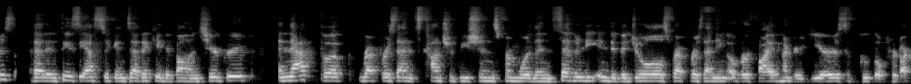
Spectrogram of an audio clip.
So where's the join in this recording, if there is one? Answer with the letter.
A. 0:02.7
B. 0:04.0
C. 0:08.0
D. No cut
A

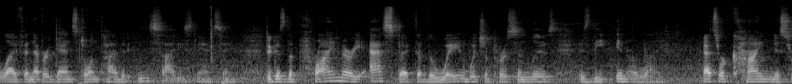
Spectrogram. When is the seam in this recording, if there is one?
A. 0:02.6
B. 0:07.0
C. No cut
B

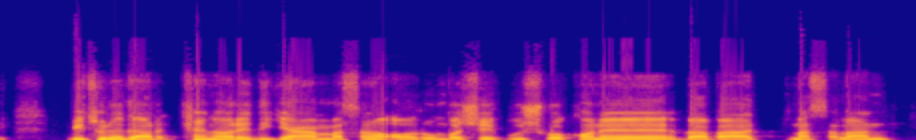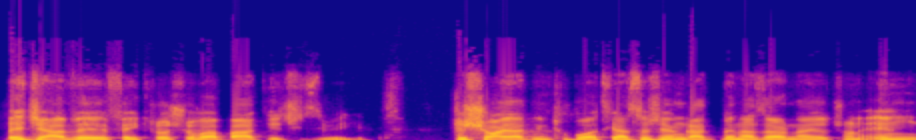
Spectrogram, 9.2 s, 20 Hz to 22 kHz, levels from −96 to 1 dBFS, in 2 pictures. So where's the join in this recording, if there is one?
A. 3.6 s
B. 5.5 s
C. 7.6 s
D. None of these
B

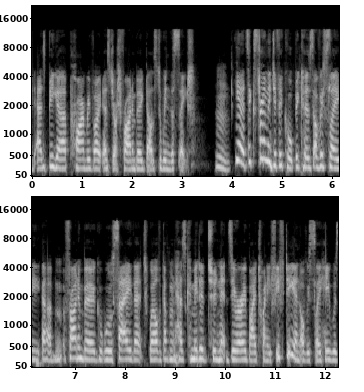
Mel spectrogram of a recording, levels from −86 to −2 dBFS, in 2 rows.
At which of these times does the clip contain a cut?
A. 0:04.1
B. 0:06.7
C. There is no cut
A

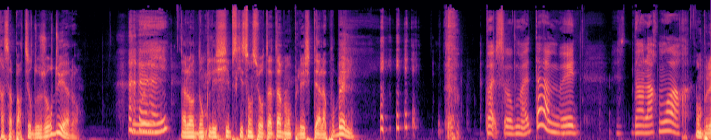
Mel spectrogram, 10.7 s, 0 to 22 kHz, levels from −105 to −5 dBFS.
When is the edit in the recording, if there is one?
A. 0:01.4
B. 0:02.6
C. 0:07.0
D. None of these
D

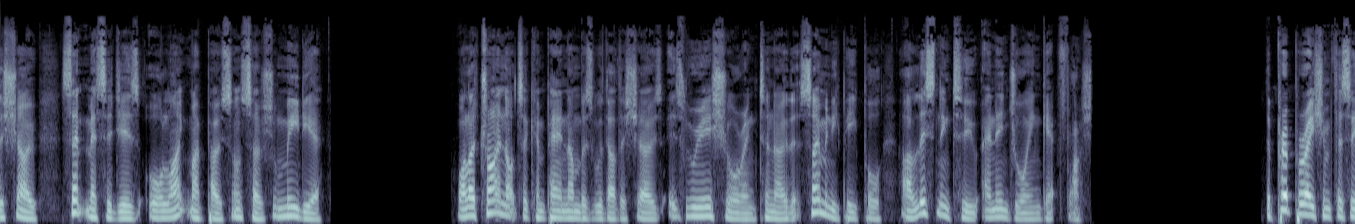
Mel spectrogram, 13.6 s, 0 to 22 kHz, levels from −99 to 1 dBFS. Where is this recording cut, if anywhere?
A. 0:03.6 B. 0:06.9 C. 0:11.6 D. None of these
B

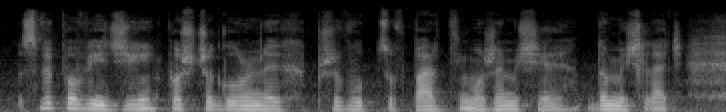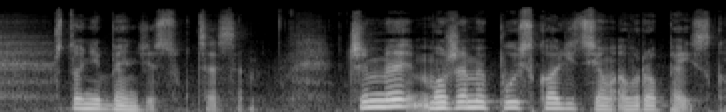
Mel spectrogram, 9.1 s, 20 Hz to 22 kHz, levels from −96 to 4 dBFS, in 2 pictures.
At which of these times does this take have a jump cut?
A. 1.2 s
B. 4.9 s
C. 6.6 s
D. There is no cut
B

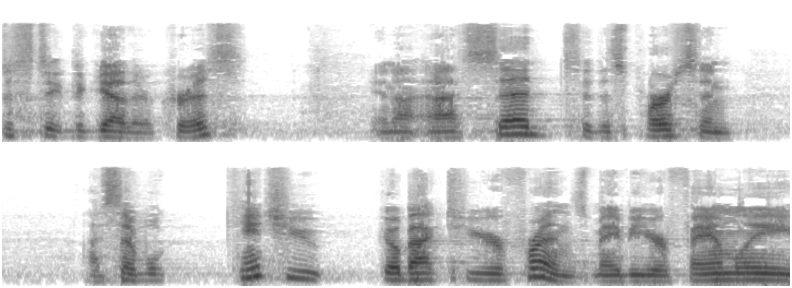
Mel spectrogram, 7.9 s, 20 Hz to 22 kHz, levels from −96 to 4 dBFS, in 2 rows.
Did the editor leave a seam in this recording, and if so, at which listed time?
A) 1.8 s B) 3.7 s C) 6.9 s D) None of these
A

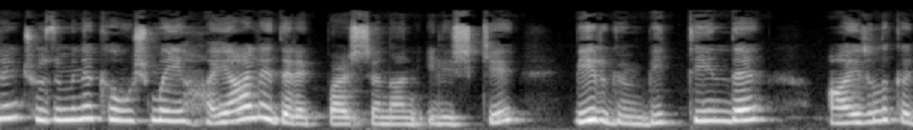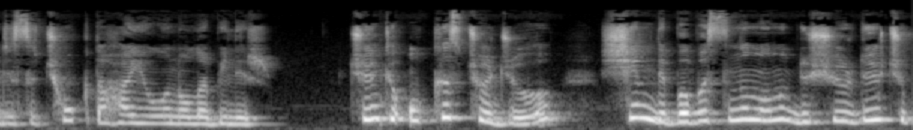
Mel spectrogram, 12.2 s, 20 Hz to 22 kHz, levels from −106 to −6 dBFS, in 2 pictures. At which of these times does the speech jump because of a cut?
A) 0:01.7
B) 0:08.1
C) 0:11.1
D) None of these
D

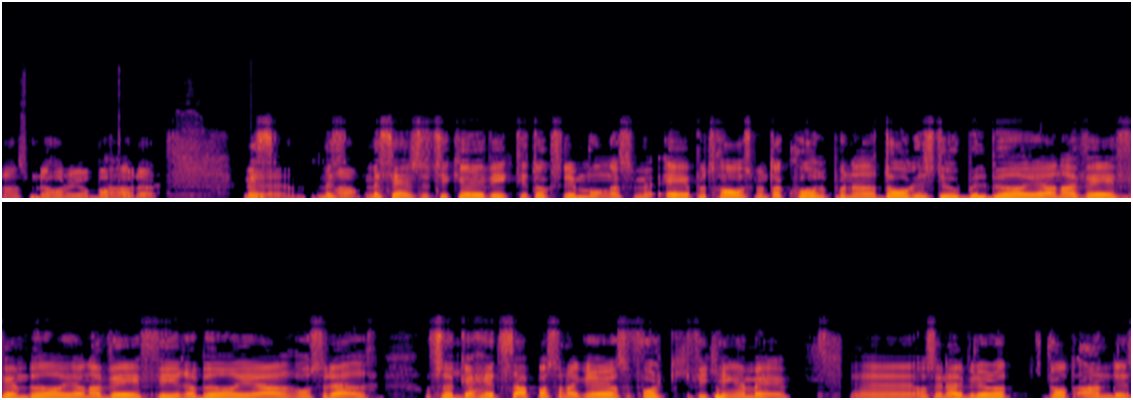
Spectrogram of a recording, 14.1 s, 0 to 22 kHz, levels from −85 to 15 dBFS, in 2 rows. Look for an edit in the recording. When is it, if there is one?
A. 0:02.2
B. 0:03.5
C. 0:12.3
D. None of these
C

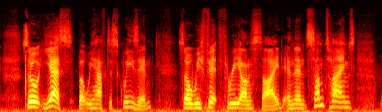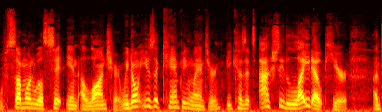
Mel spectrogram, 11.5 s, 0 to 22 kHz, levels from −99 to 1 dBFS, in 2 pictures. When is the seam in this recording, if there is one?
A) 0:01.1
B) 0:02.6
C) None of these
A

